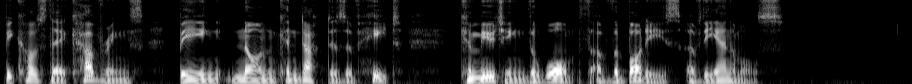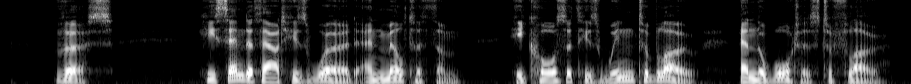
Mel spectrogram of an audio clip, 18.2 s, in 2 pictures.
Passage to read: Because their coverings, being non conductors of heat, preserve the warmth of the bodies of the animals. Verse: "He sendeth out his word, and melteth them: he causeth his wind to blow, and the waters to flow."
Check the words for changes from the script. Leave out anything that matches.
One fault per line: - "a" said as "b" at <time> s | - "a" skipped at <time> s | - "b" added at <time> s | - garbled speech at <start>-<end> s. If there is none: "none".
- "preserve" said as "commuting" at 4.6 s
